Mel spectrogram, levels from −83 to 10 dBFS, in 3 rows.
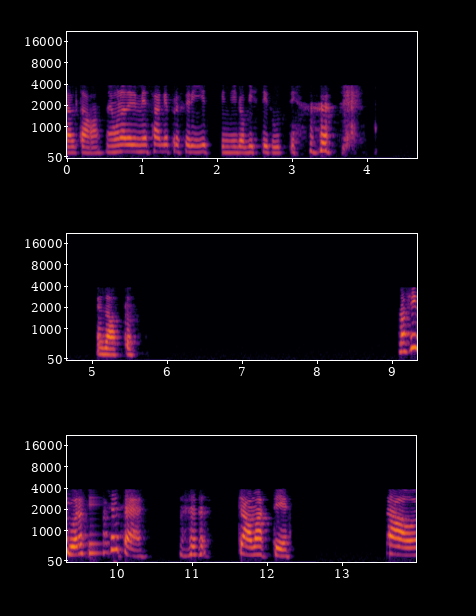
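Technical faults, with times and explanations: Technical faults, with times and explanations:
1.86 to 2.08 s, long network dropout: roughly 0.2 s of audio likely never arrived. The receiver stretches the last sound into a fading buzz or hiss, with about 120 ms of it dropping to silence, and the sound resumes with that stretch gone.
9.64 to 9.83 s, long network dropout: about 180 ms is missing, likely lost in transit. Here the fill never decays to silence; the prior sound is drawn out as a fading buzz or hiss for the whole gap before real audio returns, minus the missing piece.
11.04 to 11.10 s, short concealed packet loss: about 40 ms failed to reach the decoder in time. The decoder carries the previous sound forward and blends back in, heard as a brief smear or wobble. The call path's G.711 A-law codec at 64 kbps leaves nothing above 4 kHz.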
